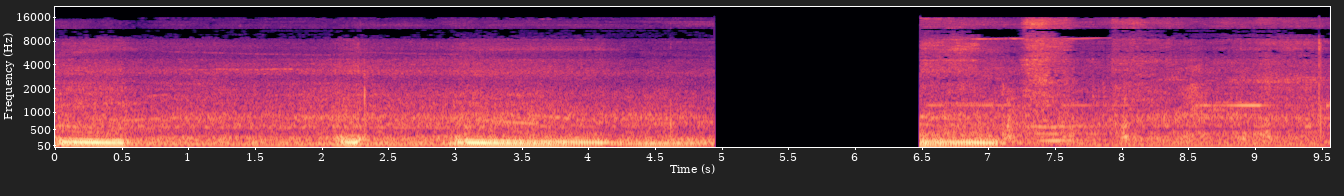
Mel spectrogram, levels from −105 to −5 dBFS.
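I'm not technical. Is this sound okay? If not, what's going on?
No. At 4.94 seconds the sound cuts out mid-flow and stays silent for about 1.5 seconds, coming back at 6.48 seconds. This is a playback stall: the player likely ran short of data or got held up, so it went quiet until it caught up.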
